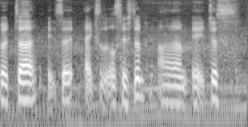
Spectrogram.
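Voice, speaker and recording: A man's voice: mid-range voice, normal speed, vocal fry. A man giving a casual, rambling, matter-of-fact gear chat as a motorcycle vlogger. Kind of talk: casual chatty gear review while riding. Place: outdoors inside a helmet on a motorbike. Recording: engine, traffic and outdoor noise, helmet mic.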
